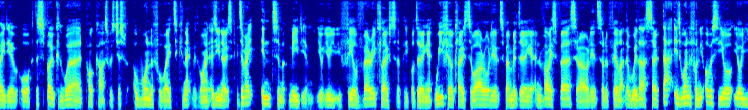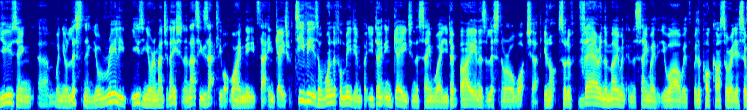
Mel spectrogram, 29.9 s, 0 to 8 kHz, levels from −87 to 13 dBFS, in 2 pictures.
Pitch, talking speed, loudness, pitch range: 95 Hz, 260 wpm, -27 LUFS, 90-110 Hz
